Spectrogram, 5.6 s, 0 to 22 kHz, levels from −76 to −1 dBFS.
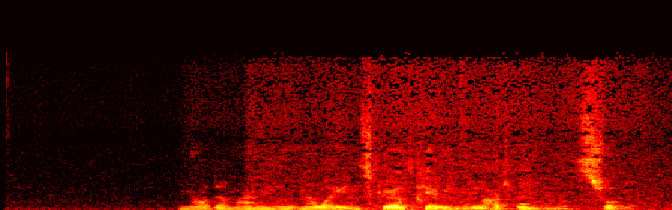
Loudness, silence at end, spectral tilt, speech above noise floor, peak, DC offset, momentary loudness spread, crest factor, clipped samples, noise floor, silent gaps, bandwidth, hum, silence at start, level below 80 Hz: -23 LUFS; 0 s; -5 dB/octave; 35 dB; -6 dBFS; under 0.1%; 13 LU; 18 dB; under 0.1%; -57 dBFS; none; 16.5 kHz; none; 1.5 s; -52 dBFS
